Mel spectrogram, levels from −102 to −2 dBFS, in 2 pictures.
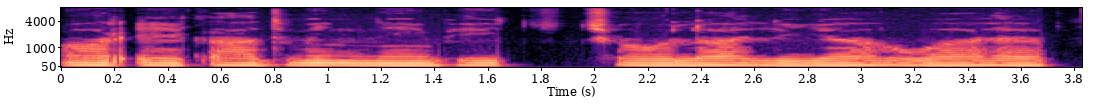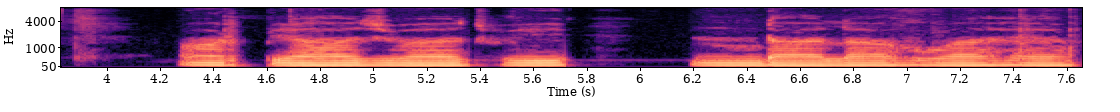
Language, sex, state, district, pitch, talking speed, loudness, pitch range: Hindi, male, Jharkhand, Palamu, 110 Hz, 125 wpm, -16 LUFS, 110-115 Hz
